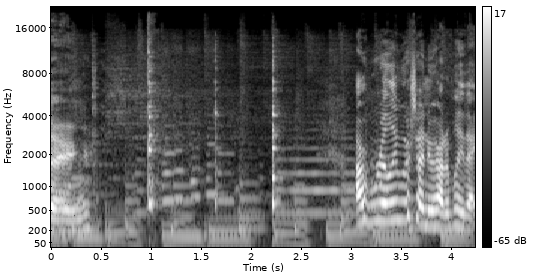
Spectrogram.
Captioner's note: metal clanking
